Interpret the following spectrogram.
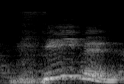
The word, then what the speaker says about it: Feeman: Thank you, I'm Feeman. Alright, correction on the name, because you know I'm African American, so I automatically think slavery, so I think of being free. But his name is actually Feeman, F-E-E-M-A-N.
